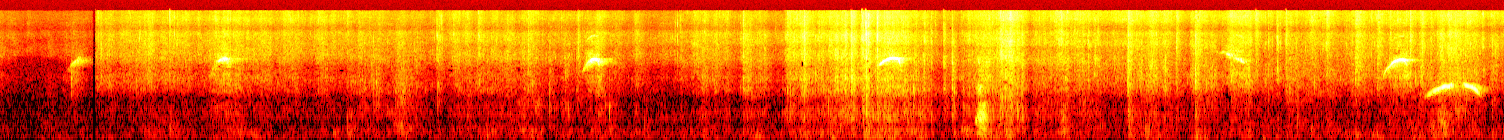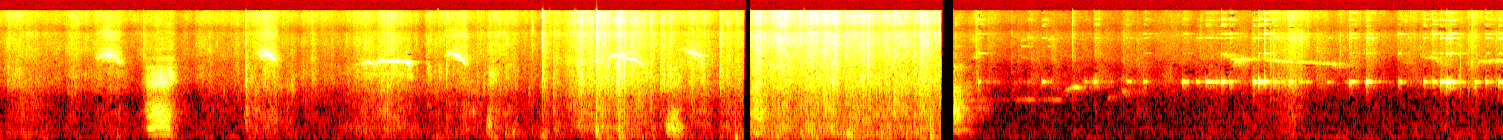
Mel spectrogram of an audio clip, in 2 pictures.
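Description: Small birds chirping: short, high calls every second or two, one of them a lower falling note. A rush of noise lasts about two seconds near the end.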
